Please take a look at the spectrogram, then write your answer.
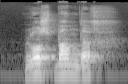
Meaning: licentious, dissolute
- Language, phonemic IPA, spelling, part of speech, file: Dutch, /lɔzˈbɑndəx/, losbandig, adjective, Nl-losbandig.ogg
